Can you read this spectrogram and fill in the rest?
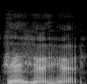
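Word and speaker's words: jaja: Oh, it's the letter the letter J is pronounced like an H. It's actually haha.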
